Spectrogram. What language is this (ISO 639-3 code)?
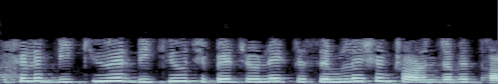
ben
